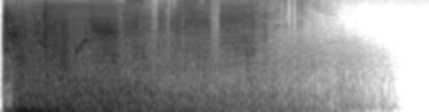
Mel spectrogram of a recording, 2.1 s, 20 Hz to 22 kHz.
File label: rocket jumper shoot crit; tf2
